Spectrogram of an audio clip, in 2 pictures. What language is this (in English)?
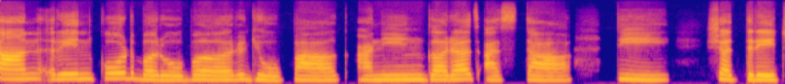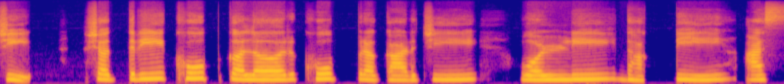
Konkani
